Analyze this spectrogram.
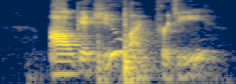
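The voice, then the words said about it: Wicked witch character voice. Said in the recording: “That was his witch voice ... it was a good witch voice.”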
